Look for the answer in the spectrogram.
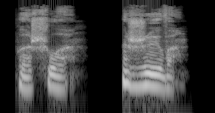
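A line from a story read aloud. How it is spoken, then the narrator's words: Savage growl. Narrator (Russian): рычал озверевший министр финансов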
